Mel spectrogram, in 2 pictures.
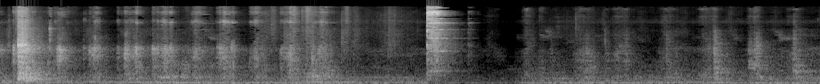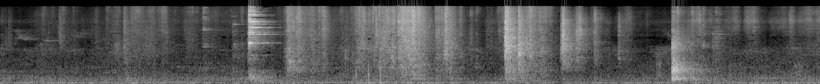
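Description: Metal plumbing fittings (chrome wall flanges and brass threaded connectors) clinking, scraping and knocking as they are handled and unscrewed by hand at a tiled wall, with a few sharper ringing metal clinks, one about four seconds in and several in the last few seconds.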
